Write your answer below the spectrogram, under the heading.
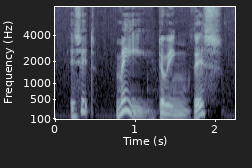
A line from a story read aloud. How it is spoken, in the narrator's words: asked Tiffany nervously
